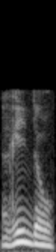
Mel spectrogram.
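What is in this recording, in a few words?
"rideau", French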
